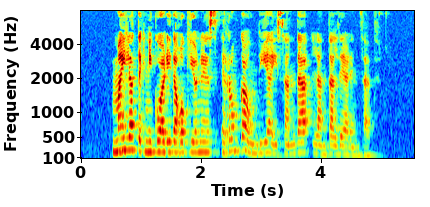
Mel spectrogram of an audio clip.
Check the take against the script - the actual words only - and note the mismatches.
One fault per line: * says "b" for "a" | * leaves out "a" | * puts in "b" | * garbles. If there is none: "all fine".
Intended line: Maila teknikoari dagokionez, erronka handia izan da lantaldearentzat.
all fine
